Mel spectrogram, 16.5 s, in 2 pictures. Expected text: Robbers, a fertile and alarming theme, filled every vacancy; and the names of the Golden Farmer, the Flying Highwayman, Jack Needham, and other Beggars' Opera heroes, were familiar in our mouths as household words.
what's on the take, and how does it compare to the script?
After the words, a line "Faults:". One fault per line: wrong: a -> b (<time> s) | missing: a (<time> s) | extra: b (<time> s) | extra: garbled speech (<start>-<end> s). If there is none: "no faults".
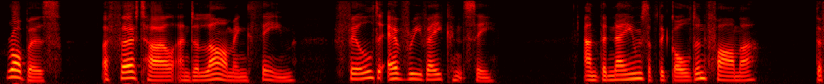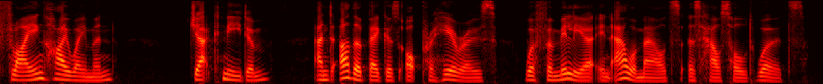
Robbers, a fertile and alarming theme, filled every vacancy; and the names of the Golden Farmer, the Flying Highwayman, Jack Needham, and other Beggars' Opera heroes, were familiar in our mouths as household words.
Faults:
no faults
